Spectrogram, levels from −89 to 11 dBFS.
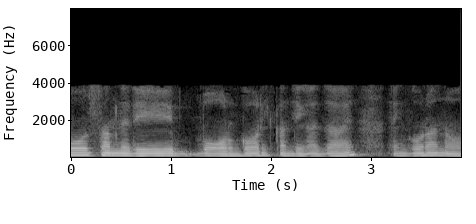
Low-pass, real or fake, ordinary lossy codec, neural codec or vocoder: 7.2 kHz; real; AAC, 16 kbps; none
